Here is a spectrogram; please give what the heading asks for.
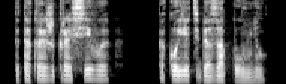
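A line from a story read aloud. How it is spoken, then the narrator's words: Plain. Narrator (Russian): сказал он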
